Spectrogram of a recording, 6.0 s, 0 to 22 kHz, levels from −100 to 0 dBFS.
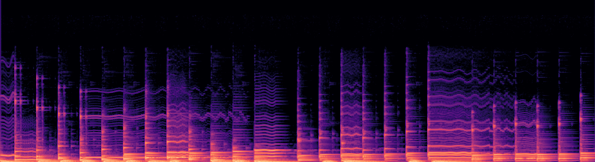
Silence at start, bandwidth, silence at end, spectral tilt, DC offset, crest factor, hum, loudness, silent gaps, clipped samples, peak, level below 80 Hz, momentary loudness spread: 0 s; 10 kHz; 0 s; -7 dB/octave; 0.4%; 16 dB; none; -19 LUFS; none; under 0.1%; -2 dBFS; -24 dBFS; 6 LU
